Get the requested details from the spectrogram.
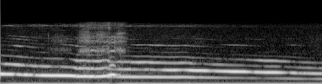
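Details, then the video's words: Indoor pet beagle gives a long drawn-out howl that wavers briefly, then slides slowly downward in pitch for over two seconds, harmonics strong throughout; an owner talks quietly nearby. "the Howling Beagle"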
